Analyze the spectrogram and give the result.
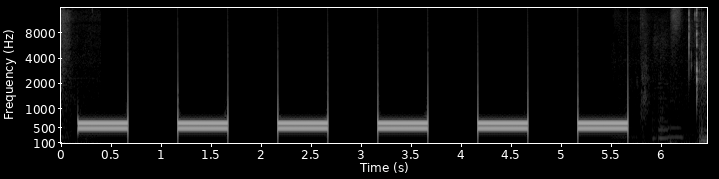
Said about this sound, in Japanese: アメリカにおけるビジートーンの電話中だった時のトーン音があるんですけどもそれをまず聞いてみてくださいこちらです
